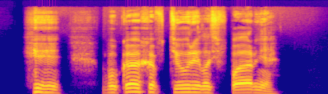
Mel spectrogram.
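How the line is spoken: Gleeful guffaw. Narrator (Russian): радостно заржал Харальд

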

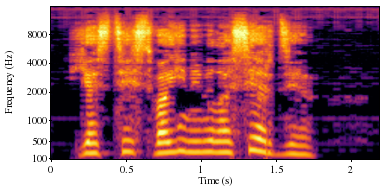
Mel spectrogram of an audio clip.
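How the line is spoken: Timid reply. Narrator (Russian): робко отвечала Касильда

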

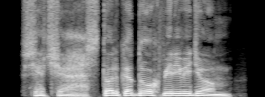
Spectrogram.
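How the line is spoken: Hoarse reply. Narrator (Russian): хрипло откликнулся я

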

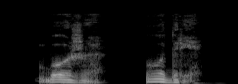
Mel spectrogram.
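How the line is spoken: Hoarse, forced out. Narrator (Russian): хрипло выдавливаю я

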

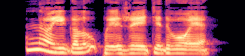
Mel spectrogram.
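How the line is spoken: Quiet grumble. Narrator (Russian): Проворчала она тихонько

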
